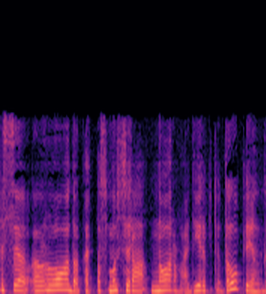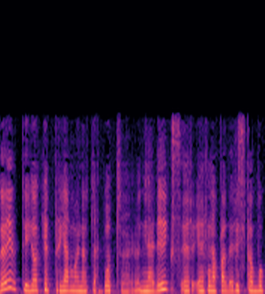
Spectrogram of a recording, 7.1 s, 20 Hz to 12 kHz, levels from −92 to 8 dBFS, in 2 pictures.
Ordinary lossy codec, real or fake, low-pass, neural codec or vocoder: MP3, 48 kbps; fake; 7.2 kHz; codec, 16 kHz, 1 kbps, FunCodec, trained on Chinese and English, 50 frames a second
